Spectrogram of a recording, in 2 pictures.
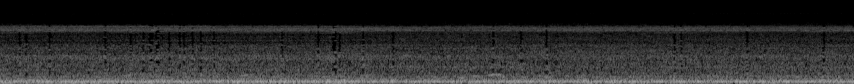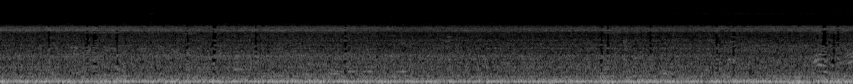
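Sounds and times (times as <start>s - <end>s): diesel engine idling: 0.0s - 17.0s.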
